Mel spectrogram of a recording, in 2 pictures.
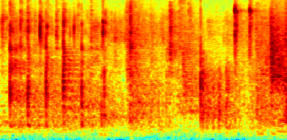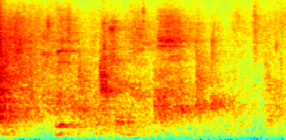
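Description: Dice rattle in a cup.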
